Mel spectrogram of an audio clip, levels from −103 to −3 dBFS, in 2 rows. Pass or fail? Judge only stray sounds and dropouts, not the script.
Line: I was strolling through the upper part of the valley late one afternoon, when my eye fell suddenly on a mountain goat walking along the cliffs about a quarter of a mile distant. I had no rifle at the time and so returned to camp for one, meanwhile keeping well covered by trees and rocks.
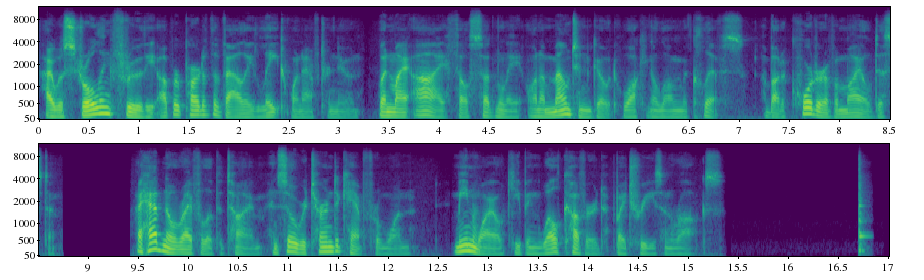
fail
